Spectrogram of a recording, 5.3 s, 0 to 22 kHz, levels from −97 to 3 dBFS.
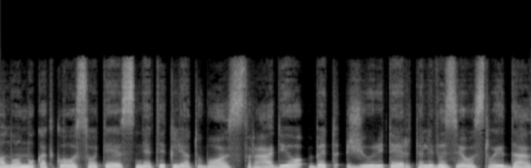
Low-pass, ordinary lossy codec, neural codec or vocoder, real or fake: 14.4 kHz; MP3, 96 kbps; autoencoder, 48 kHz, 32 numbers a frame, DAC-VAE, trained on Japanese speech; fake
